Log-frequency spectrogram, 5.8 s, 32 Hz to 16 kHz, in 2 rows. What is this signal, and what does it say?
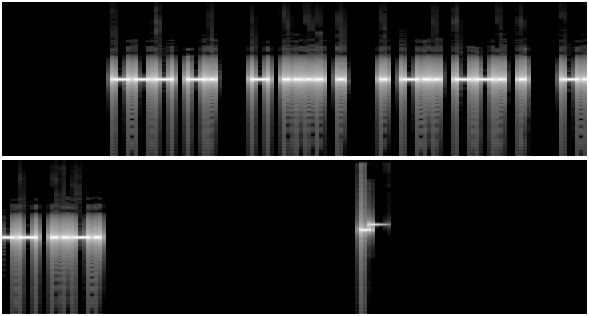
Morse code, heard as a keyed tone, about 44 wpm, 700 Hz. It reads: ON THE EDGE OF
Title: Sets of 4 Words 45wpm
